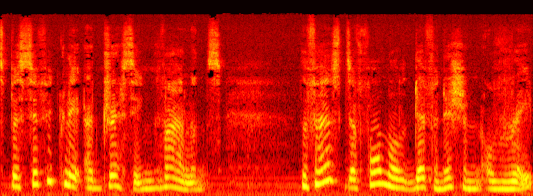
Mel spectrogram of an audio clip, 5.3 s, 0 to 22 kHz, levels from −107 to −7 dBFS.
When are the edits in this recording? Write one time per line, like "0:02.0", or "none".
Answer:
0:01.6
0:03.4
